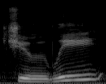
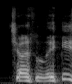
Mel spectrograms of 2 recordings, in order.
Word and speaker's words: Chun-Li: Okay, we got Lara Croft, we got Princess Peach, Chu-Li, Alex from Don't even have to say her name. It's Chun-Li, sorry.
